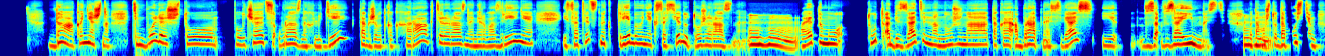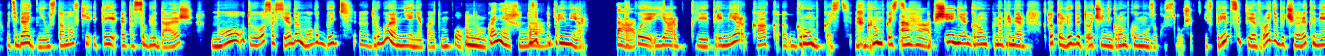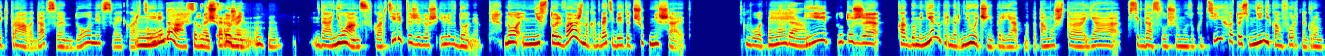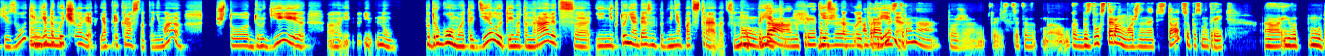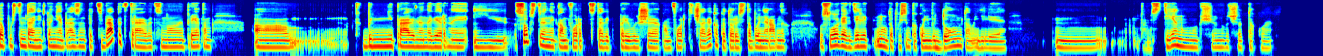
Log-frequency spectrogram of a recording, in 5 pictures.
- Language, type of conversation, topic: Russian, podcast, Что, по‑твоему, значит быть хорошим соседом?
- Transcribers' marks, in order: tapping; chuckle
